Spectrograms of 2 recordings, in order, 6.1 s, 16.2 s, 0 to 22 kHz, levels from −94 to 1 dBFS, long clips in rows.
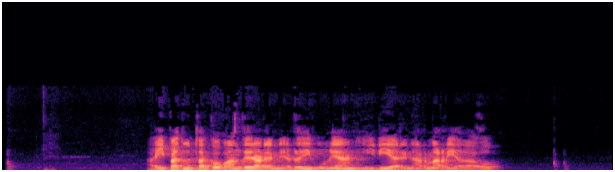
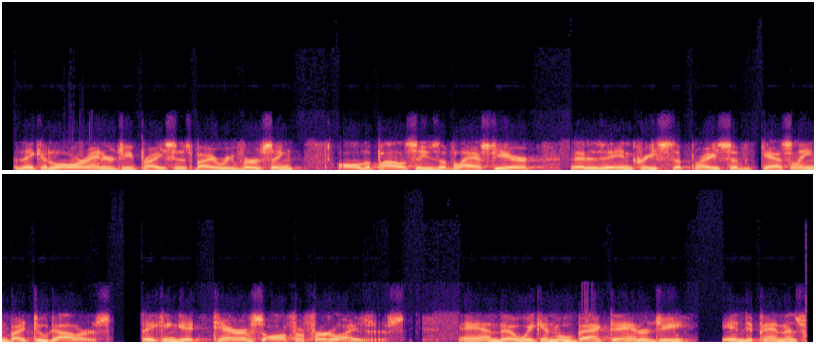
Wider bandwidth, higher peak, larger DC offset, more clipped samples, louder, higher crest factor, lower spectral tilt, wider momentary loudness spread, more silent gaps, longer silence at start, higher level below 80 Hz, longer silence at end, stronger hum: about the same, 7.6 kHz vs 7 kHz; about the same, 0 dBFS vs 0 dBFS; neither; neither; second, -19 LUFS vs -14 LUFS; first, 22 dB vs 14 dB; about the same, -7 dB/octave vs -7 dB/octave; first, 11 LU vs 7 LU; neither; about the same, 0.05 s vs 0.1 s; about the same, -58 dBFS vs -60 dBFS; first, 1.15 s vs 0.05 s; neither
